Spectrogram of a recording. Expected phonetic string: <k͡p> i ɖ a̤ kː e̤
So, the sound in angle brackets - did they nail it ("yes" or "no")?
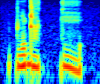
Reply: no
